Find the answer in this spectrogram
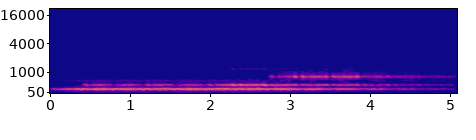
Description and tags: Sounds like magic. Created for a video game.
